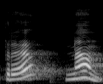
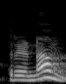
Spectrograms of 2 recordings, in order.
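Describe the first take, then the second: First: Louder rising model of തൃണം; teacher models തൃണം for the children; loud model word. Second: Said in the usual way. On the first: Shown as a demonstration. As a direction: say തൃണം loud and clear for the class. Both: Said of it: "എങ്ങനെ വായിക്കുന്നേ".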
